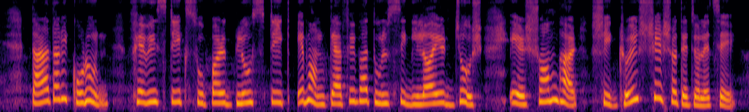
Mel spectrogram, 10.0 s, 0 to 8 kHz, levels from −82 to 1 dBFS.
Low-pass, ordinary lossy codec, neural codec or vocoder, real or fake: none; none; codec, 16 kHz, 4 kbps, FunCodec, trained on LibriTTS, 50 frames a second; fake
